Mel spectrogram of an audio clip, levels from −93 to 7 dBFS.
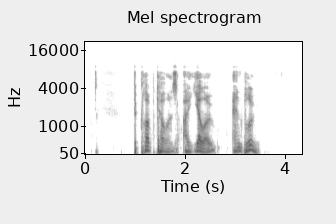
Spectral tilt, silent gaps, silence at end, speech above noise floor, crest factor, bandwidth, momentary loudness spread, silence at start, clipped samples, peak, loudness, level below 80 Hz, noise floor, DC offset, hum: -4.5 dB/octave; none; 0.85 s; 40 dB; 24 dB; 9.6 kHz; 20 LU; 1 s; under 0.1%; -16 dBFS; -37 LUFS; -58 dBFS; -77 dBFS; under 0.1%; none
